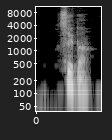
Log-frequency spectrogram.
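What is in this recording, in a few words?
"super", US English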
